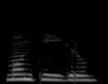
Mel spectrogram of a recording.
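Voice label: "montigru", female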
